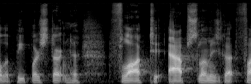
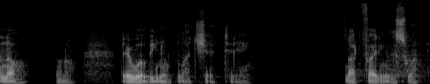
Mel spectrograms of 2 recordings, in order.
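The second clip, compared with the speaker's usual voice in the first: much softer, settled no; soft refusal; 3 semitones lower, 11 dB quieter than usual. Retold or imitated. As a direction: calmly call it off. David refuses bloodshed softly.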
